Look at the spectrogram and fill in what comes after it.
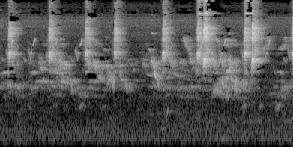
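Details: Indian palm squirrel calling with sharp, high, clicky chips repeated about one and a half times a second in an uneven rhythm, with softer bird twitters in the background.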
